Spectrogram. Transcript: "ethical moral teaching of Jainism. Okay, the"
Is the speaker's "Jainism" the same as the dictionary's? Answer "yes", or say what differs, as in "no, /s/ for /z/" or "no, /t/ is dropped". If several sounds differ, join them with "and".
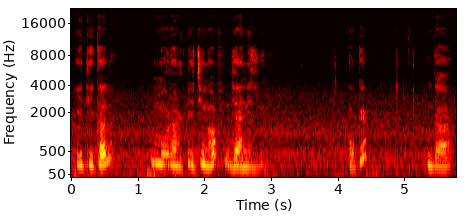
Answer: no, /m/ is dropped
